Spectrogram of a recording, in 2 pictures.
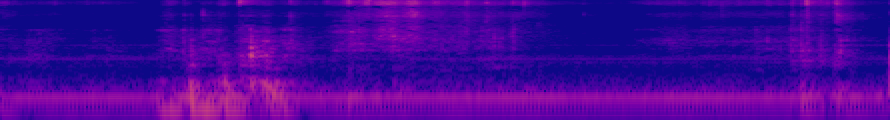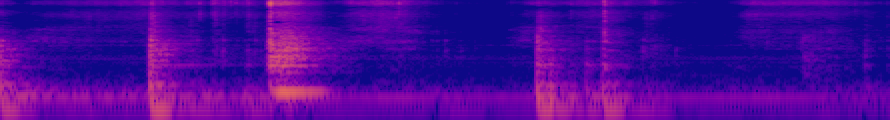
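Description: Silicone spatula scraping shredded zucchini and carrot off a wooden cutting board into a nonstick frying pan. Several short knocks of board and spatula against the pan, the loudest about two-thirds of the way through, over a steady low hum.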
